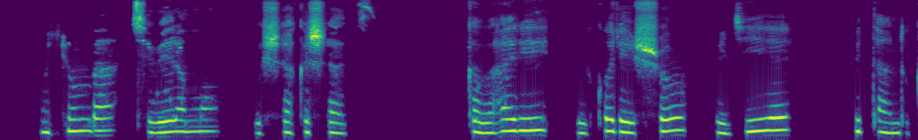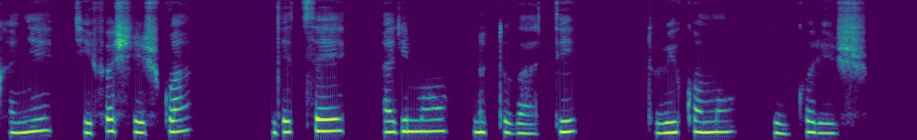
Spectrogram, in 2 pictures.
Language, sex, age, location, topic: Kinyarwanda, female, 18-24, Huye, education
